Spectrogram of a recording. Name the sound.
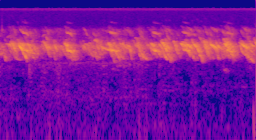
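Australorp chicks clucking and fluttering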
